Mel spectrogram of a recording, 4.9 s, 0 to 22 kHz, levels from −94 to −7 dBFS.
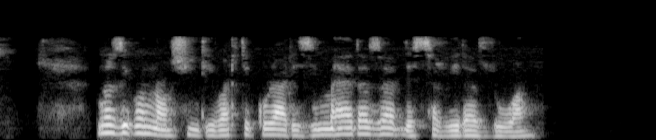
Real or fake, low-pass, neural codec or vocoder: fake; 7.2 kHz; vocoder, 24 kHz, 100 mel bands, Vocos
